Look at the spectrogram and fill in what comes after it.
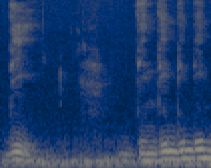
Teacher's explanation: And the D that you use, though, has to be a weird D for English speakers again, because it's a D that's between your teeth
